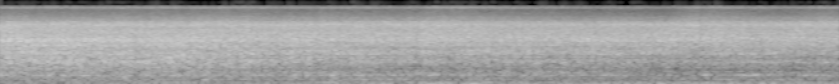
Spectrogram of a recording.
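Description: Garlic-ginger paste fries in a pan as it is mixed into a tinda curry base, making a loud, steady broadband hiss of sizzling oil that holds unbroken throughout, with no talking.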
